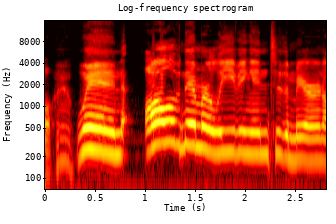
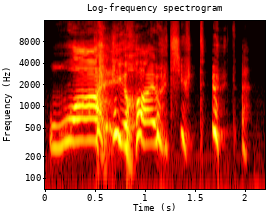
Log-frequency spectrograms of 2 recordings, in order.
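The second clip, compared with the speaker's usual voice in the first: hammed-up aghast reaction, pitched up; mock dismay; 10 semitones higher, 4 dB louder than usual. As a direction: plead in disbelief while breaking into laughter. Retells Capone's dismayed reaction while laughing.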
